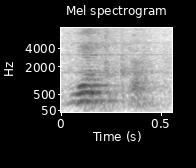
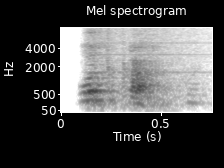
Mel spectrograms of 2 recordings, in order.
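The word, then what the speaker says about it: водка: What can you hear when I say vodka? Vodka. What do you hear? He changed the D to a T.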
